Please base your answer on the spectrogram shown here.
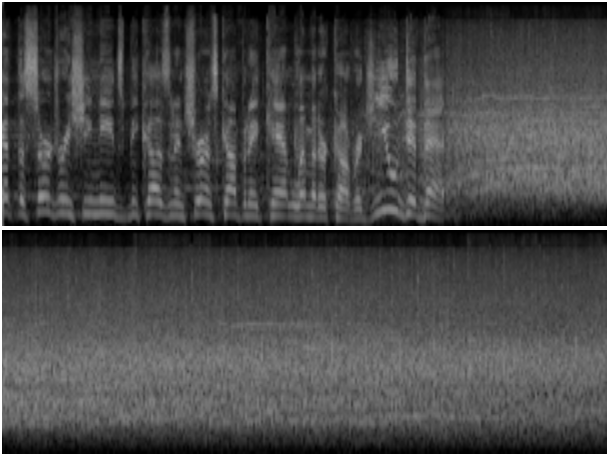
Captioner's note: applause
